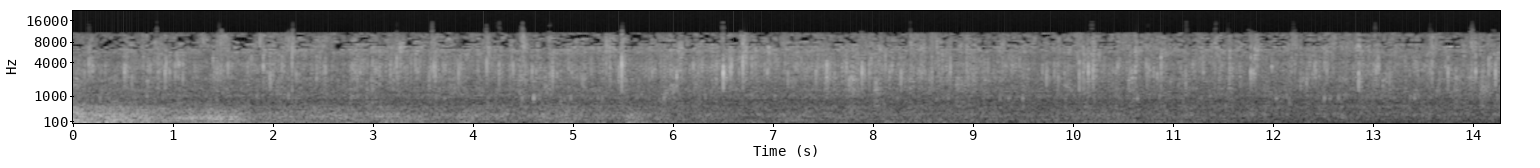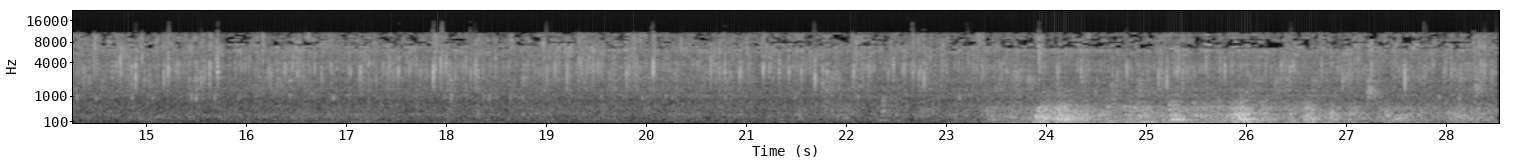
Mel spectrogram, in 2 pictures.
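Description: Steady rain with thunder: a low rumble dies away over the first couple of seconds, then a new loud, rolling rumble of thunder breaks in near the end.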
